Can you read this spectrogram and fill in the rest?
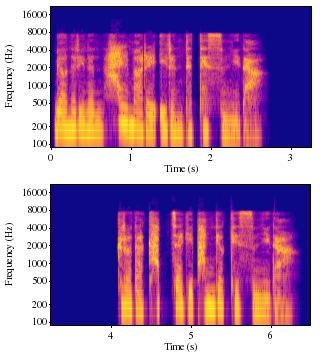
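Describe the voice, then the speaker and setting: A woman narrates a scripted family drama as an audiobook. Her voice is husky and mid-pitched. The recording is dry and slightly muffled. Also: measured pace, dry recording. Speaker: story narrator. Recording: dull lo-fi audio.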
